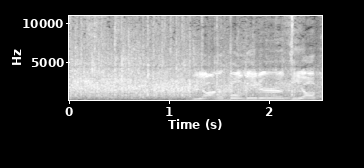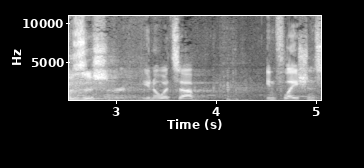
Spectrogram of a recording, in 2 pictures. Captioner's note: some Applause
